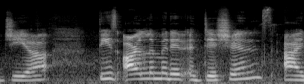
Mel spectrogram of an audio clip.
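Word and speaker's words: Gaia: It's spelled G-A-I-A. I think that's how it's called, Gia.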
